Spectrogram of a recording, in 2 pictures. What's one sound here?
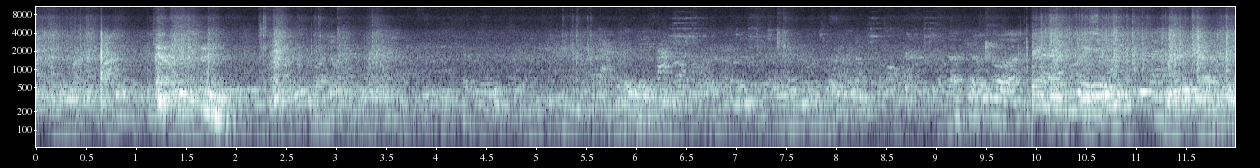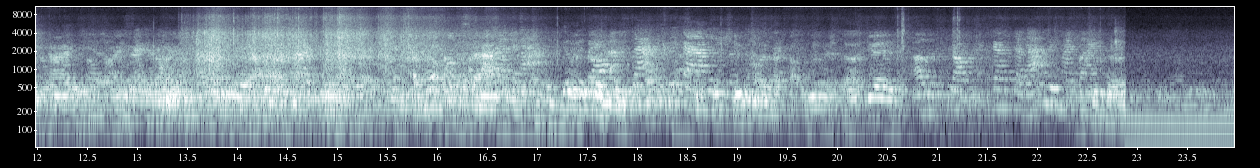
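An elderly man speaks calmly and at length.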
